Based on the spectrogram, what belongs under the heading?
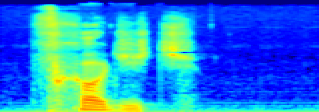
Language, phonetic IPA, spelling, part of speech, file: Polish, [ˈfxɔd͡ʑit͡ɕ], wchodzić, verb, Pl-wchodzić.ogg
